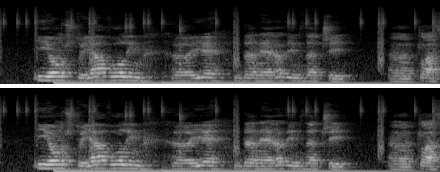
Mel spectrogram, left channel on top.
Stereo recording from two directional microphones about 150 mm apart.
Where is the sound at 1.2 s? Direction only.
Centre (ahead or behind).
